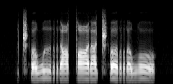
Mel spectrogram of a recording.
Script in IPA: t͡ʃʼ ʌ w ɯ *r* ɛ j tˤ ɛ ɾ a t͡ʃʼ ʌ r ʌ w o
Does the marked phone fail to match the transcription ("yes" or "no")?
no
